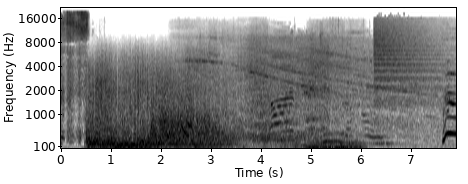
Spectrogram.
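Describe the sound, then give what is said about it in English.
A cartoon-style rocket liftoff sound effect: a sudden, loud, roaring blast that holds for several seconds and gradually thins out, followed by whistling, sliding tones near the end. “Get into the rocket! 3. 2. 1. Liftoff!”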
